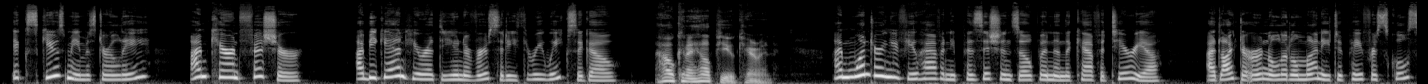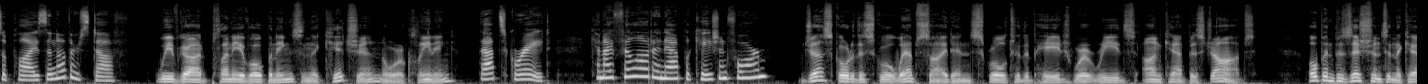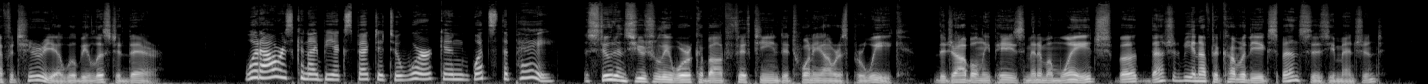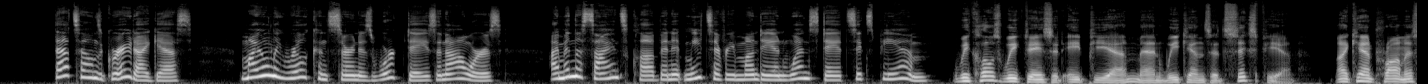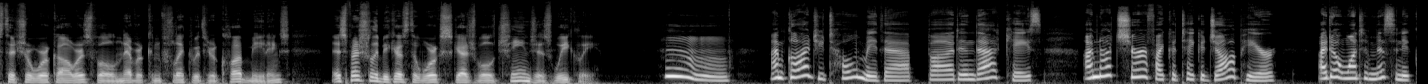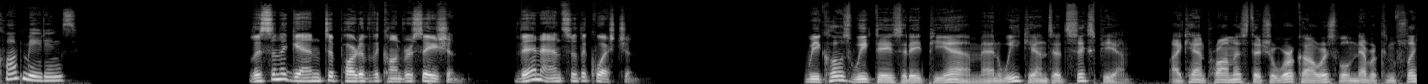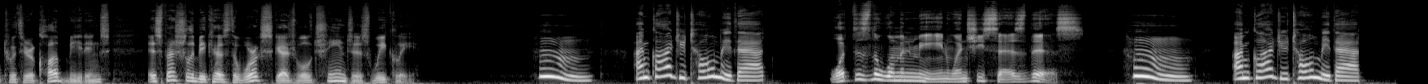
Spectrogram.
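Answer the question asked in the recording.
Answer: She is grateful to learn about the possible schedule conflict, which makes her doubt she can take the job.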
